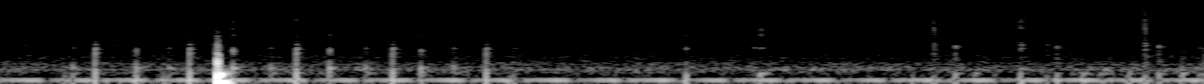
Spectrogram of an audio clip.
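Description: Fingertips repeatedly tap and click the keys of a hollow, gold-lacquered brass saxophone held upright. Short, sharp clicks with quick hollow thumps sound over a steady low hum, with one louder knock near the start.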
